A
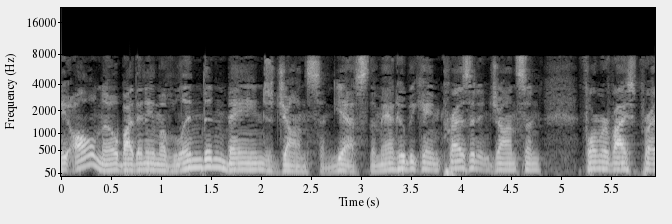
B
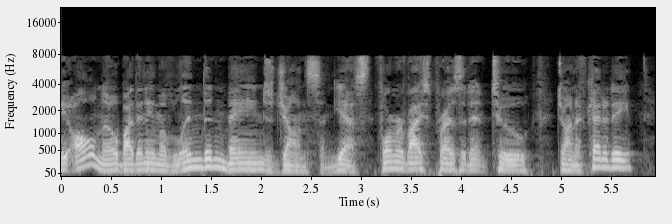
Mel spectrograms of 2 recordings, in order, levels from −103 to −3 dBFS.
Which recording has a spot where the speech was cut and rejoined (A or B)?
B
